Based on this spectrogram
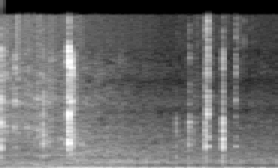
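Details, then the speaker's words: Suzuki Boulevard that won't start: pressing the start button gives a few sharp dry clicks from the starter relay/switch over a low hum, with no cranking; relay clicking, no crank, cause not confirmed. "so when i push that button to crank it's that switch that is making noise"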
